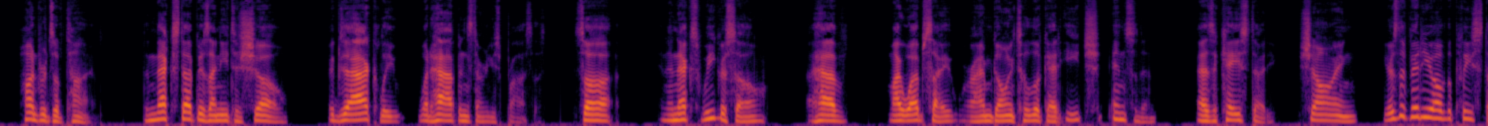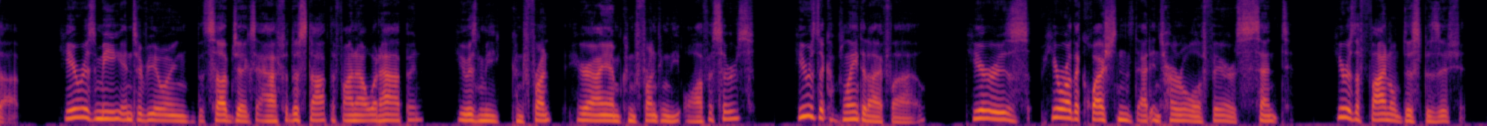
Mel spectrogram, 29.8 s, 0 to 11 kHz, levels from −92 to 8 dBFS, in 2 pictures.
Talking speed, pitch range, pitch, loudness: 190 wpm, 130-165 Hz, 150 Hz, -28 LUFS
